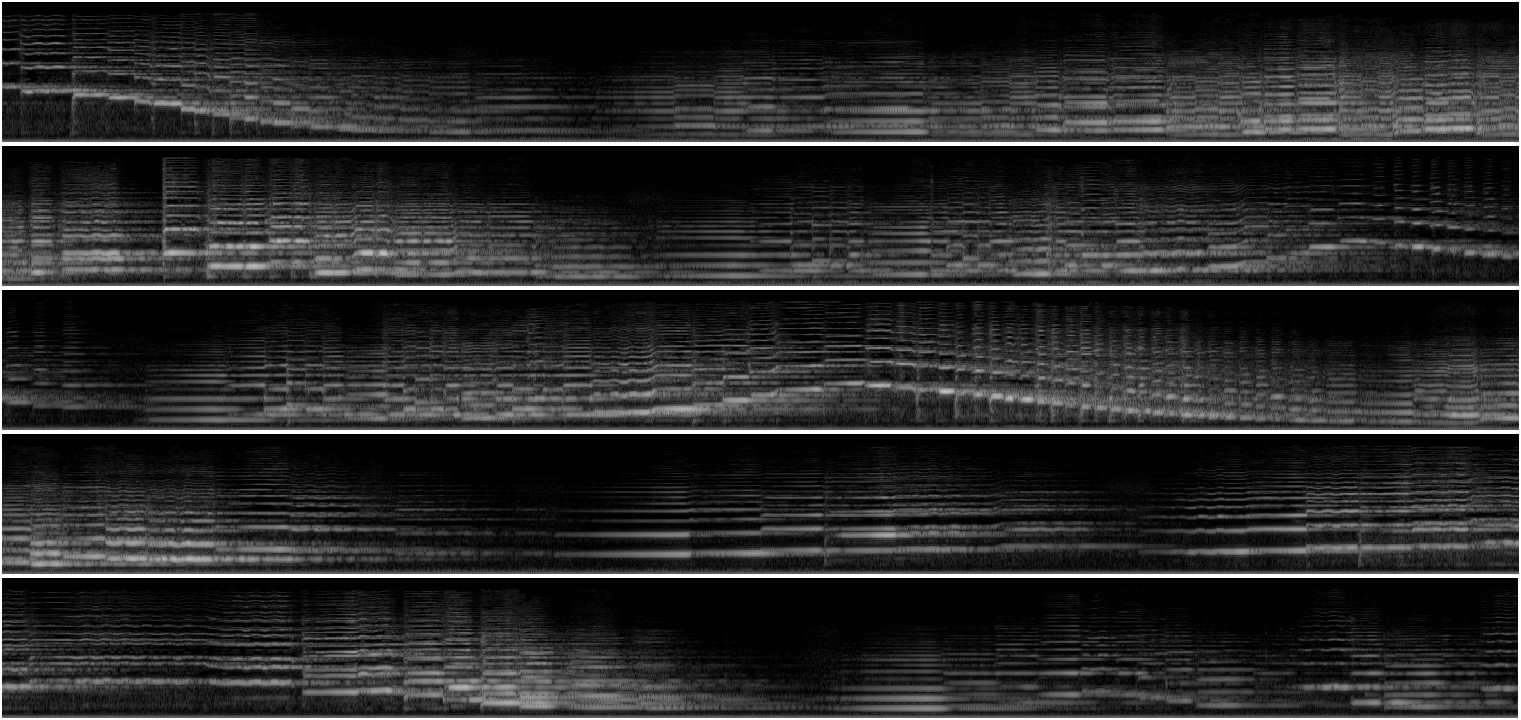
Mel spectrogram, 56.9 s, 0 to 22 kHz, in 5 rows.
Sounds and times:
Violin, fiddle: 0:00.0 - 0:56.8.

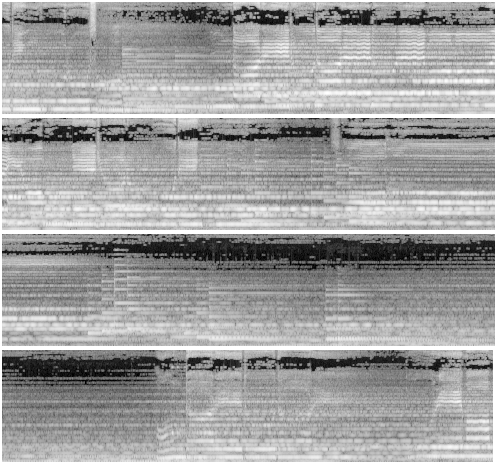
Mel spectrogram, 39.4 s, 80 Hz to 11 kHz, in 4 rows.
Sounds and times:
Mantra: 0:00.0 - 0:23.6, 0:32.5 - 0:39.4
New-age music: 0:00.0 - 0:39.4.

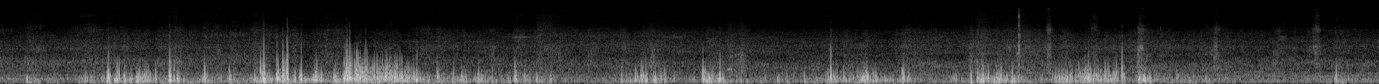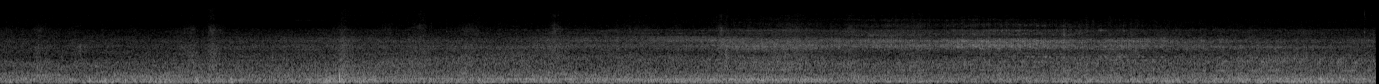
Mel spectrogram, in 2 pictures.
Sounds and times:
Car passing by: 0:17.1 - 0:27.4.

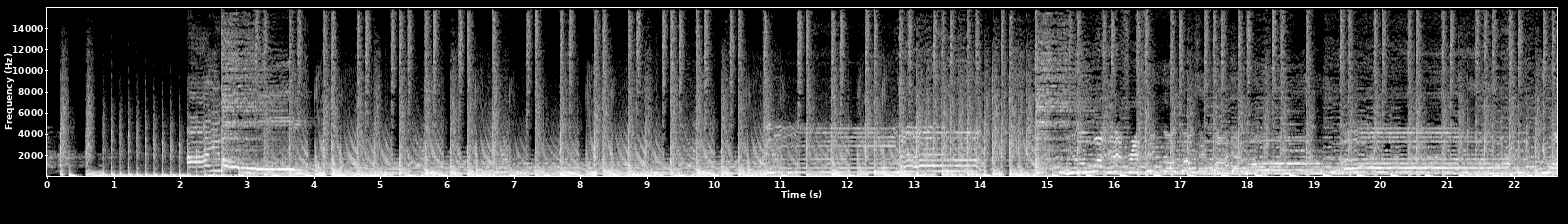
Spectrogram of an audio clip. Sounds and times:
Pop music: 0:00.0 - 0:22.6.

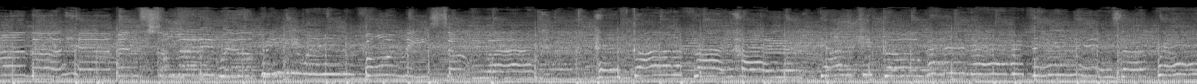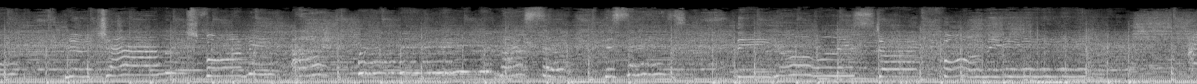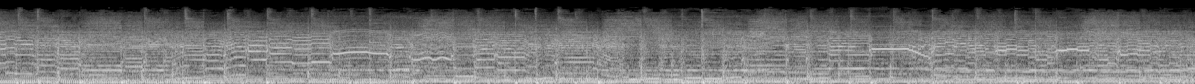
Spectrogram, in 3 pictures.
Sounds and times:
Dance music: 0:00.0 - 0:35.8.

